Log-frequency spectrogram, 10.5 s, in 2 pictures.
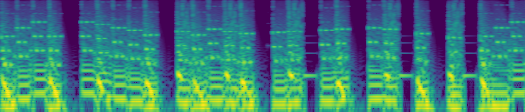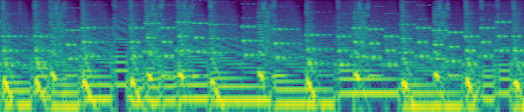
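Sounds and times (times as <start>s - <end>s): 
SID MOS6581R3 chip sound: 0.0s - 10.4s.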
